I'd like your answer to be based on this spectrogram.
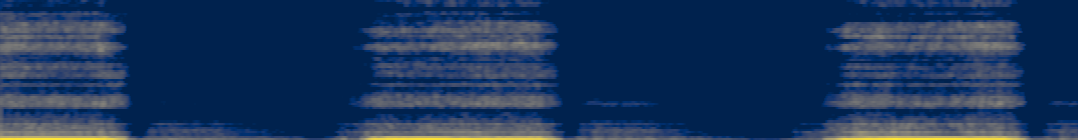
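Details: Snoring sound effect.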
